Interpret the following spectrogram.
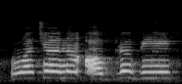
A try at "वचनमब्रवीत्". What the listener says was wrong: अब्रवीत नहीं, वचनमब्रवीत। म मब्रवीत।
